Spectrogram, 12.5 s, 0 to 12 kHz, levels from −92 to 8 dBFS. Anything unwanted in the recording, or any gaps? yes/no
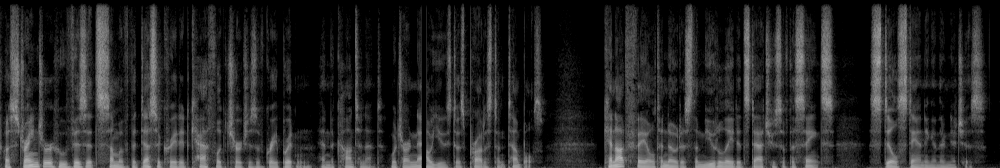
yes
